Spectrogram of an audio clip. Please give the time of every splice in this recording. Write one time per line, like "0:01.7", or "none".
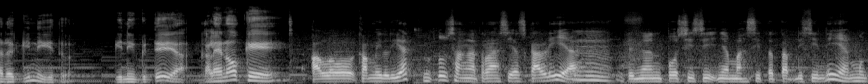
0:02.9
